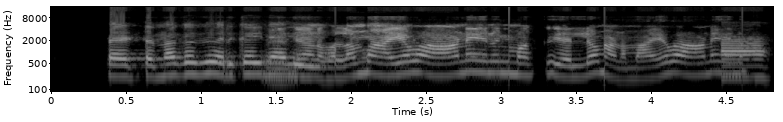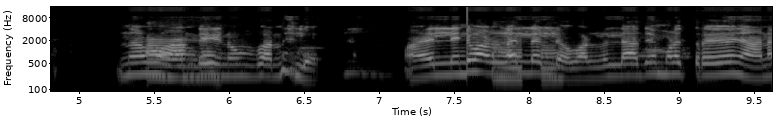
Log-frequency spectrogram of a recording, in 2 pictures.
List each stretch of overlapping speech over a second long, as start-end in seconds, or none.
none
